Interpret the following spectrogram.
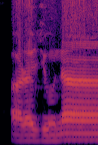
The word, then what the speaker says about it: अर्जुन: उसी प्रकार जो है अर्जुन उवाच यानी कि अर्जुन में न पूरा पढ़े आधा नहीं। यानी कि कैसे पढ़ेंगे? अर्जुन उवाच।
